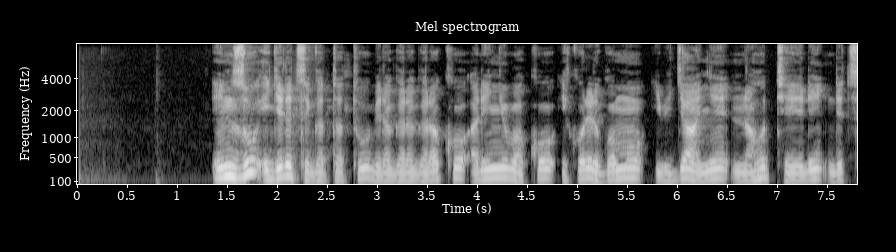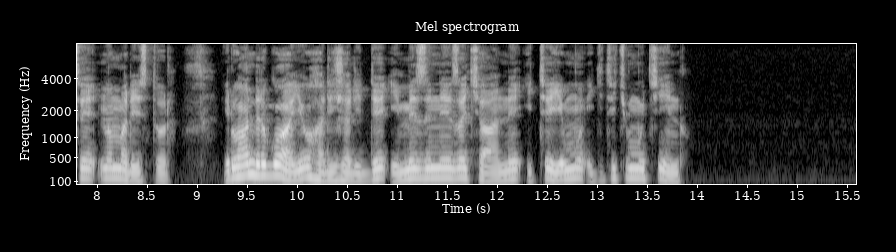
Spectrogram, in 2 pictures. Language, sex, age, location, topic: Kinyarwanda, male, 25-35, Nyagatare, finance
